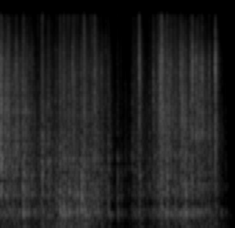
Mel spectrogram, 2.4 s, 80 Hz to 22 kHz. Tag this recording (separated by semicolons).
102; 102bpm; bleach; crunch; dice; dices; ice; loop; shake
